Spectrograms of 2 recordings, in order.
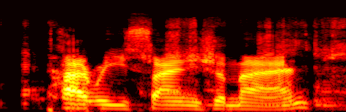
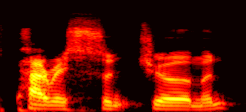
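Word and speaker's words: Paris Saint-Germain: So it is not Paris Sanjaan, it's Paris St. German.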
